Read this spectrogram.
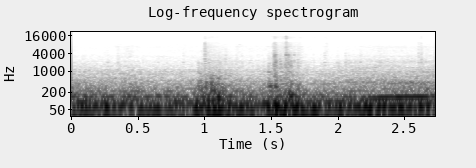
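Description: A car thumps twice over a speed bump.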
